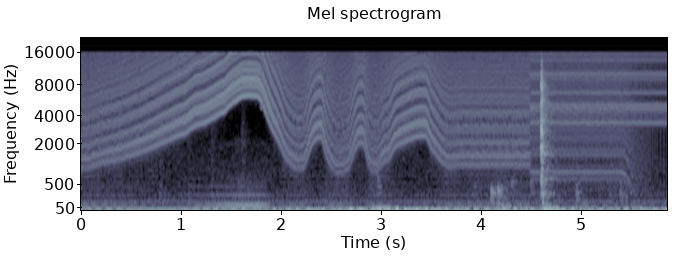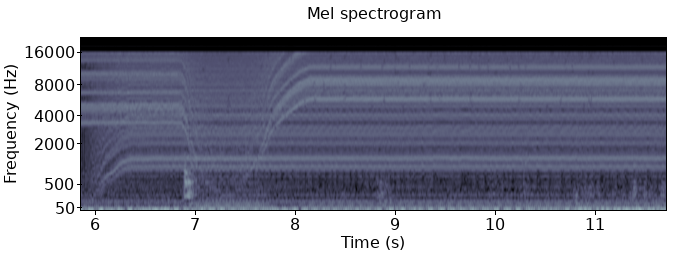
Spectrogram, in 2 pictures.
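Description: Hard-synced analogue oscillators of a DIY modular synthesizer (the Triple Toasted Oscillator), with a fast envelope driving the sync input, giving a rich electronic tone whose pitch is swept by hand. It rises for about two seconds, swoops up and down several times and falls, then holds a steady tone for the last few seconds. There is a single click about four and a half seconds in.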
